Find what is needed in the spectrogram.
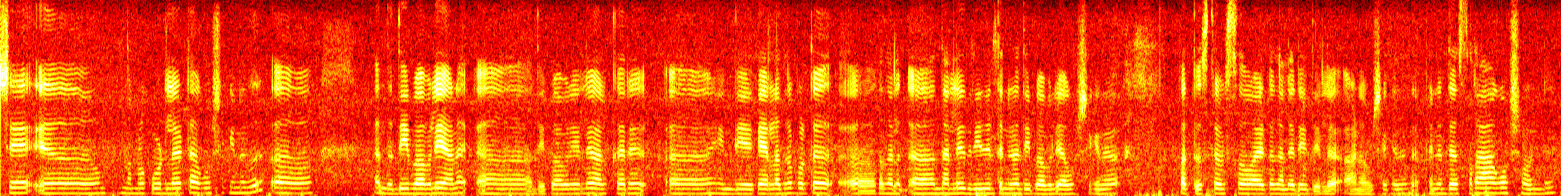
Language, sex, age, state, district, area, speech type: Malayalam, female, 45-60, Kerala, Kottayam, rural, spontaneous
